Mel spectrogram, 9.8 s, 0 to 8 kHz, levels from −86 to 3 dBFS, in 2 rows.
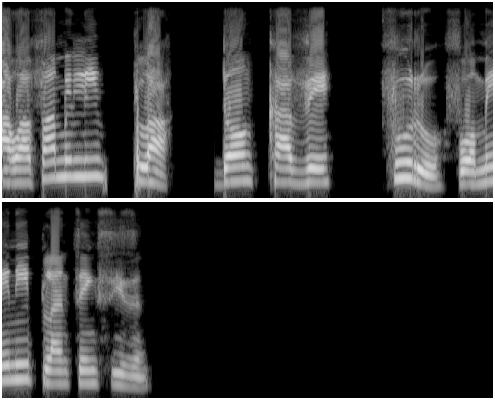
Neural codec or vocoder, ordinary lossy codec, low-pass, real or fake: none; none; 7.2 kHz; real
